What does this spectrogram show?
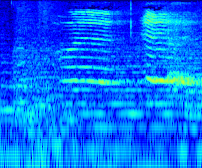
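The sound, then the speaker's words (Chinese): A newborn baby wails without pause while being rocked back and forth by a teacher. It is a strained, tonal cry that swells louder and climbs higher in pitch toward the end. “可糟糕的是，老师不是小宝宝的妈妈，摇的也不太舒服，小宝宝哭得更大声了。”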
